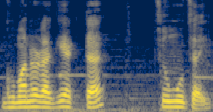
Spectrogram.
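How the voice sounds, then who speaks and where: A man's voice: a little high, brisk, close to an everyday voice. A man playing a teasing, tender young husband. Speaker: voice actor. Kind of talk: audio drama acting. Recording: music bed underneath.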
